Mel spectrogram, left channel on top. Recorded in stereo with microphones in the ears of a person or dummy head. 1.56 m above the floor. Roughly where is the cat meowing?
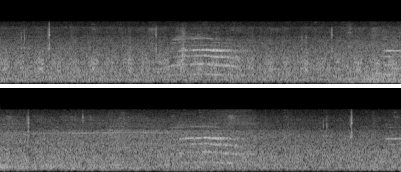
Left.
